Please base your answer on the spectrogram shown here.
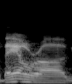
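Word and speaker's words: Balrog: person in white this time uh and that's that's spelled b a e l r o it's got Bail right in the name Bale Rog and it near it nearly killed the party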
